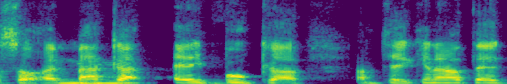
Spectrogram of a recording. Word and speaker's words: Egbuka: I'm gonna go with I've been saying Egg Bua the whole time I was on Fox for the first two weeks, but now everyone told me the G is silent. So, a Mecha Abukah.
